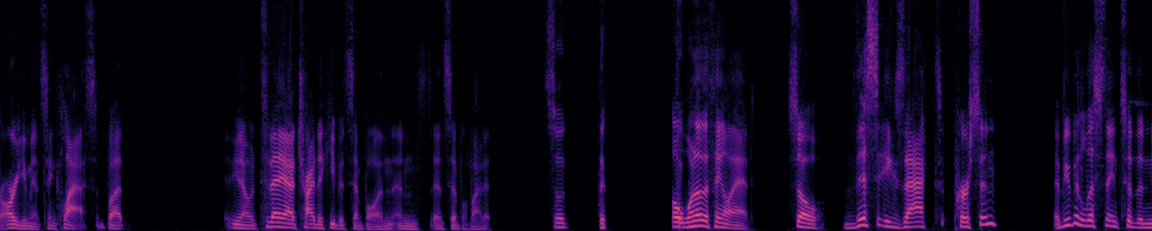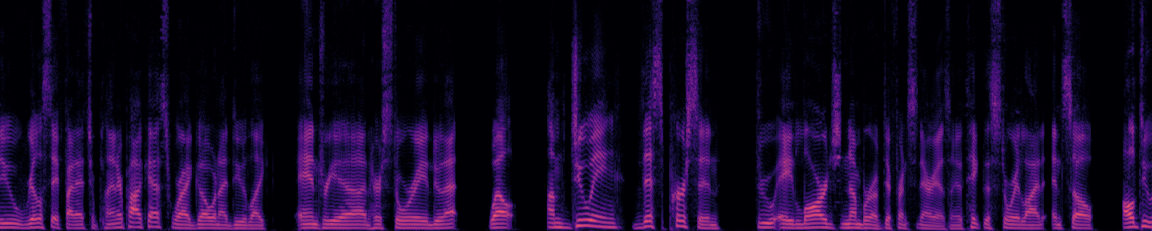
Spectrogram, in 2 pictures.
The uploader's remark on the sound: This was a live class recorded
